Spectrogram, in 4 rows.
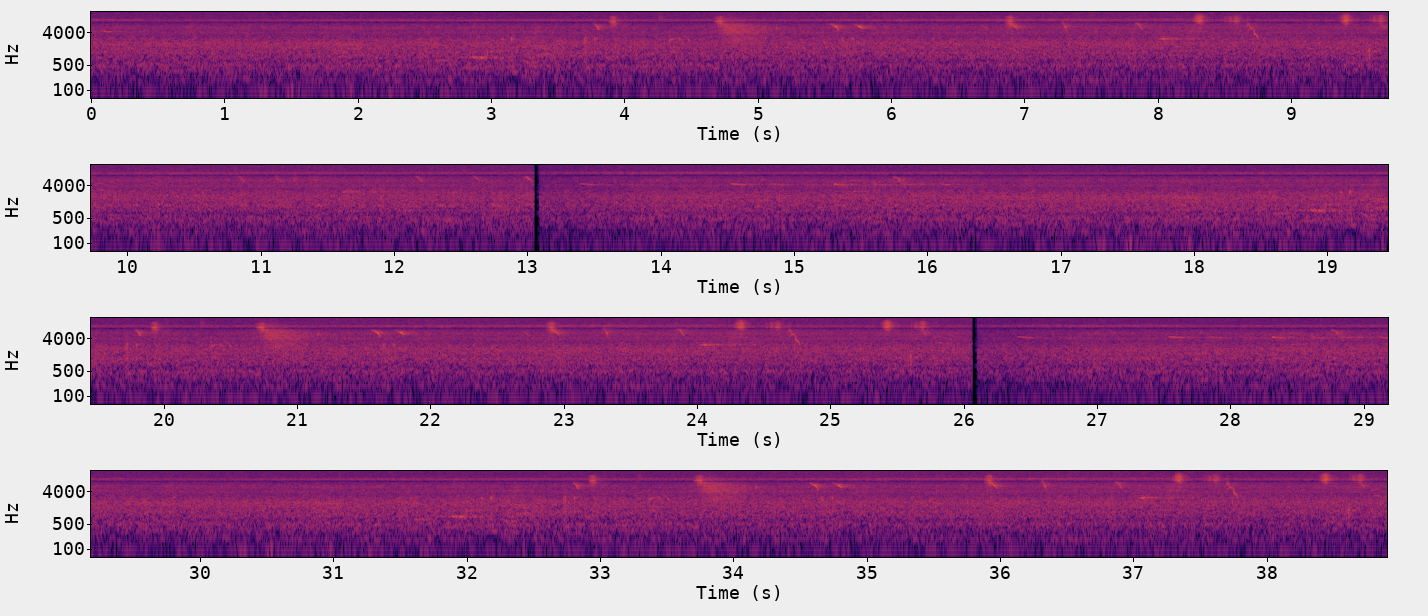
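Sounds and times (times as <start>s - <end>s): outdoor background hiss: 0.0s - 38.9s
small birds chirping: 30.9s - 35.1s, 35.8s - 38.9s.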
